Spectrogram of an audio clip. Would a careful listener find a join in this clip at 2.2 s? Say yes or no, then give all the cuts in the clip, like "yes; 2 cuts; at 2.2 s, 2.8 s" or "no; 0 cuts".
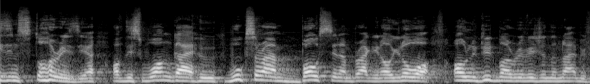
yes; 1 cut; at 2.2 s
